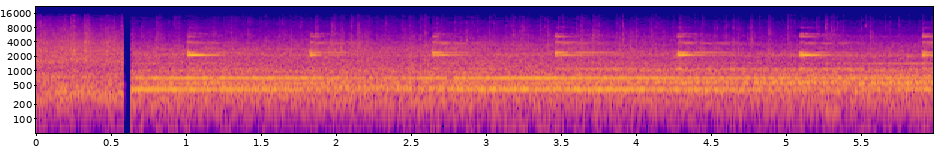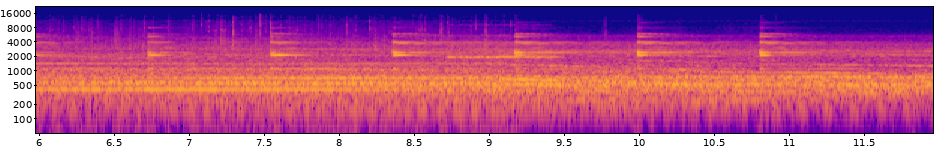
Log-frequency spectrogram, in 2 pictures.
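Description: A model locomotive's bell rings steadily.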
